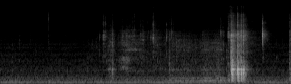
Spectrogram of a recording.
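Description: A small plastic and diecast pullback toy car being handled and flipped over onto a mat, with light rustling and then a short sharp clatter about three and a half seconds in, followed by a small click.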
